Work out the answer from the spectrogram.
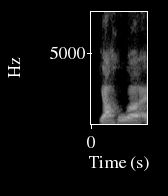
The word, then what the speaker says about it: Yahuwah: lot of individuals though what I've just been told is is yahuwah and yahushua is the pronunciation though I really feel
